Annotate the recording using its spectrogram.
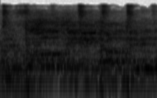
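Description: Live worship band playing: voices singing long held notes over acoustic and electric guitars and a drum kit keeping a steady beat.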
